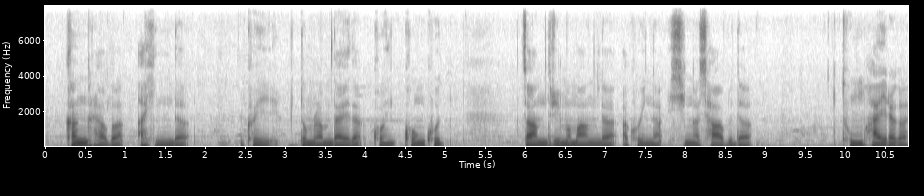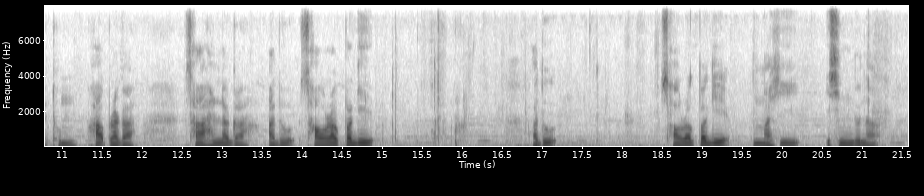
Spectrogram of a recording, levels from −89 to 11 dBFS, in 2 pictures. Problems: none marked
